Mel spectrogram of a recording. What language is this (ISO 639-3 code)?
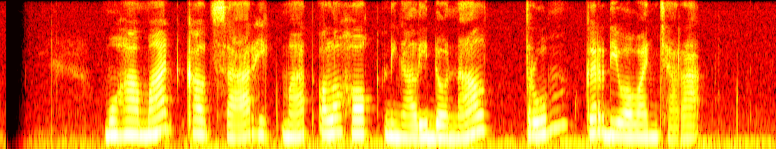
sun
